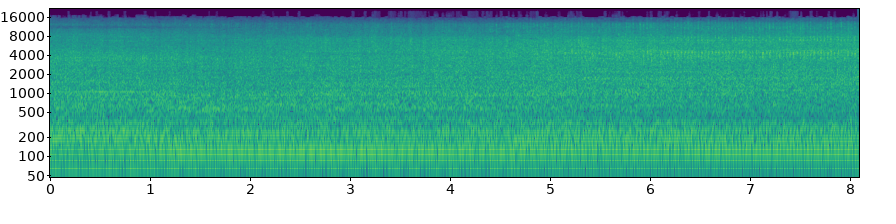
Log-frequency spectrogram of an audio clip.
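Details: Salvaged "big red" snow blower started on recoil with choke on and primed, oil looking new, spark plug heat range 2: small single-cylinder engine holds a steady, even chug with no misses or surging after revival; normal running.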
